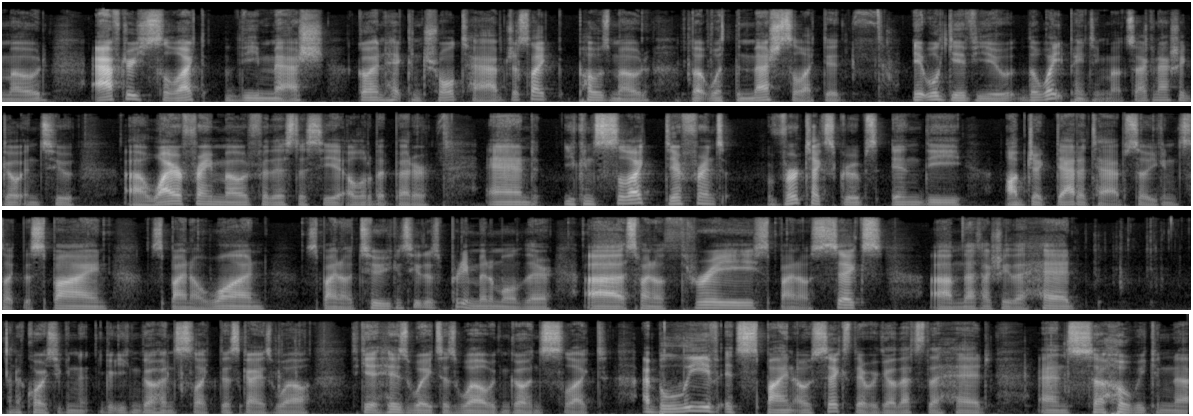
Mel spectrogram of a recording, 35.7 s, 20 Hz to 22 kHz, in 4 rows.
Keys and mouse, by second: 0.0-3.8 middle drag, 3.8 ctrl+Tab, 6.5 ctrl+Tab, 8.6 z, 17.5-28.1 middle drag, 28.1 ctrl+Tab, 29.4-31.3 drag, 32.4-32.9 drag, 32.9-34.4 middle drag, 34.6 ctrl+Tab.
